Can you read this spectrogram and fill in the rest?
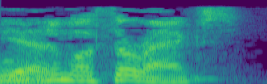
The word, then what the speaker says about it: pneumothorax: Pneumothorax.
